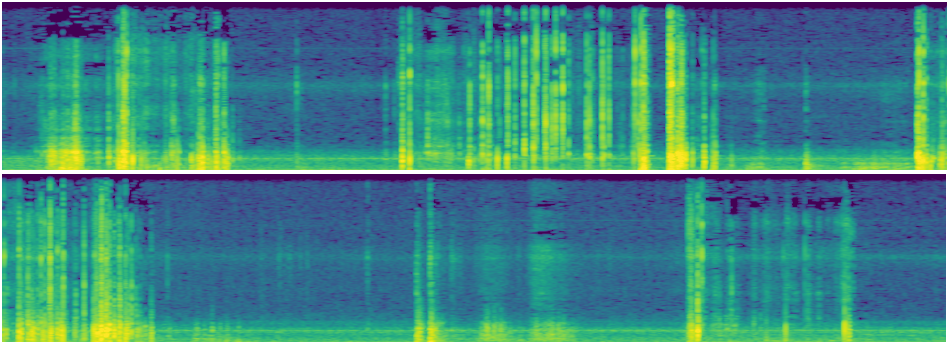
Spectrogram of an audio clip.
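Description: Handling noise: irregular clusters of crackling clicks and scrapes as a webcam and a small plastic diagnostic interface with its USB cable are moved about on a desk, over a steady low hum.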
